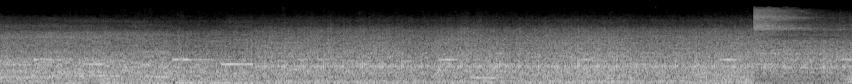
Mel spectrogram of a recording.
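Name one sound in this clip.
Traffic rumbles past on a street outdoors.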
